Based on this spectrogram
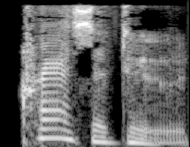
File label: "crassitude", English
